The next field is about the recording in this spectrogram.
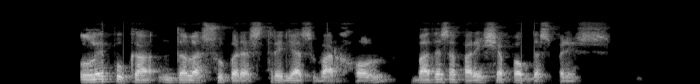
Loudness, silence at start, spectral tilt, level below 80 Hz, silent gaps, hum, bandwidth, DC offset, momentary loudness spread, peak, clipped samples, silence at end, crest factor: -18 LUFS; 0.8 s; -5 dB/octave; -56 dBFS; 3.97-4.10 s; none; 7.8 kHz; under 0.1%; 11 LU; -2 dBFS; under 0.1%; 0.9 s; 18 dB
